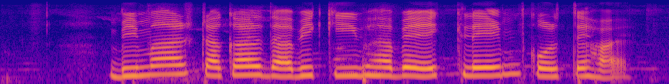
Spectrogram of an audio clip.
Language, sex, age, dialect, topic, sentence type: Bengali, female, 18-24, Rajbangshi, banking, question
